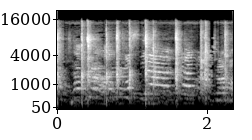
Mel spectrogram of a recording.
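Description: Scattered hand clapping from a small audience, with voices heard over it.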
